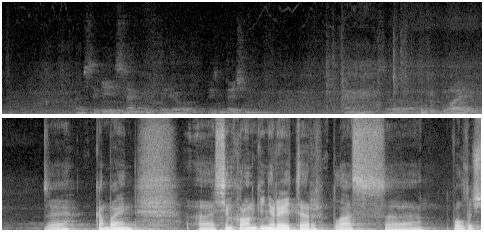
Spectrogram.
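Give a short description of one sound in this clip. A young man asks a question through a handheld microphone.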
